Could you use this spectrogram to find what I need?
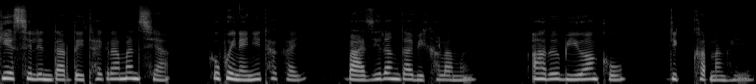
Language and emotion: Bodo, sad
